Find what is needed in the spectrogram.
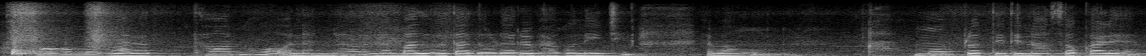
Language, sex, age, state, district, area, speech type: Odia, female, 18-30, Odisha, Subarnapur, urban, spontaneous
